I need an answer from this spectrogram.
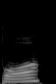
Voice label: "buo5", taiwanese syllables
